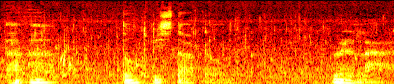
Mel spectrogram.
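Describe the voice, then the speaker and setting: Deep male serpent creature, acted by a man, slow drawl, teasing and possessive, intimate romance roleplay, noisy watery background. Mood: seductive, soothing. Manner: slow, third-person speech, soft murmurs dropping to whispers. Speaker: audio roleplay voice actor.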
